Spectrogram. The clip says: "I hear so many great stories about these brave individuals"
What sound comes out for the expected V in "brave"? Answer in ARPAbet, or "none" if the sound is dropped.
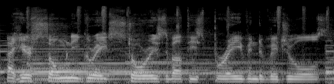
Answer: V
